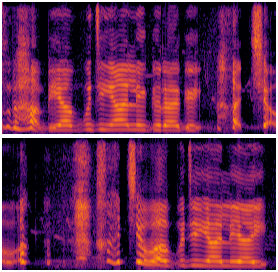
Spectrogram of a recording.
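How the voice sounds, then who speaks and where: A woman's voice: very high voice, steady tone, measured pace, darkish tone. A woman voicing a young, suffering wife in a cartoon story, talking in a pleading, tearful way. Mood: sobbing. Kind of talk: Hindi cartoon story voice acting.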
